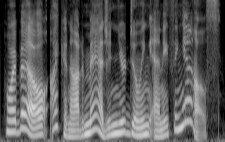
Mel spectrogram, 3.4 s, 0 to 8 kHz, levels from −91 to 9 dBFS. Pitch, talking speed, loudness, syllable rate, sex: 200 Hz, 160 wpm, -16 LUFS, 5.7 syllables/s, female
